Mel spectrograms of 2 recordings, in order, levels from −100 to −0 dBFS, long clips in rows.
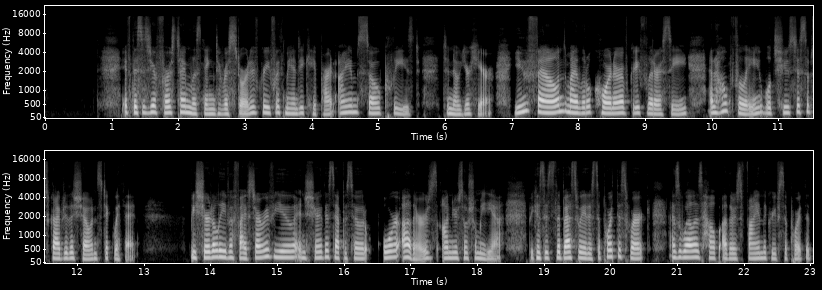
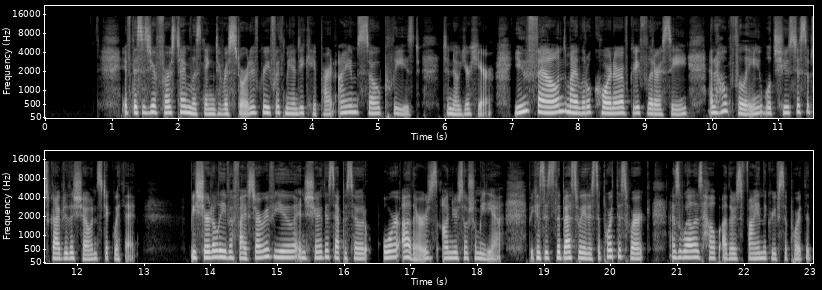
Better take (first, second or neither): second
